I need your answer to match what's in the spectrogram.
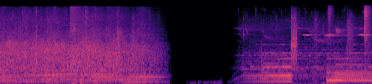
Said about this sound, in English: And everyone said, come on, give the Lord a big hand clap right now.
